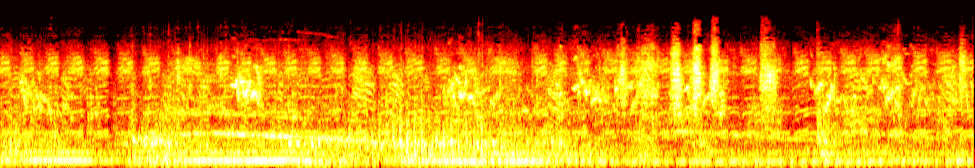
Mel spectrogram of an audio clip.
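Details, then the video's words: Budgies chirp while eating: a busy mix of quick high twittering notes and short sharp chirps, louder toward the end, with a low steady hum underneath. "budgies chirping sounds"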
